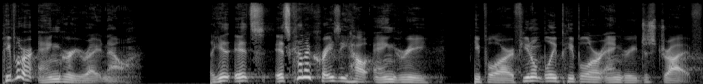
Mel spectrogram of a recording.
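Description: Speaking at a fairly quick pace with an American accent, a man uses a medium pitch and very wide pitch swings on a very clean recording with a silent background. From Tennessee, US South. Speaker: pastor. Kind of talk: sermon.

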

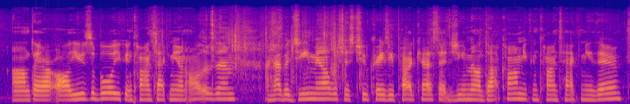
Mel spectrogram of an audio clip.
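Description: A woman's medium-pitched, monotone, flat voice at a moderate pace and very even loudness, over noticeable background noise. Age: 30s. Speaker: podcast host. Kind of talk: solo monologue. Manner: casual, with filler words.

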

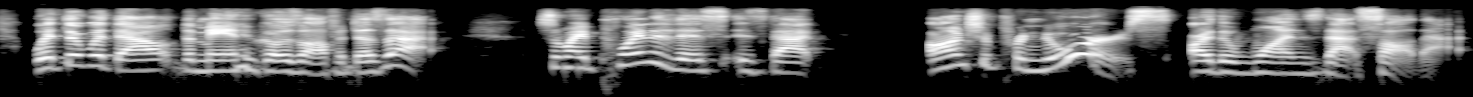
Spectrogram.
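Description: The quiet background holds a woman's medium-pitched voice. She talks at a moderate pace with lively intonation. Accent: Texan. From Texas, Houston. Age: 40s. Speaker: entrepreneur and author. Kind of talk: casual interview. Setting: video call.

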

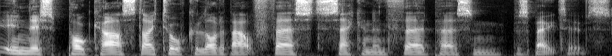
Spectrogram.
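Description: A man speaks at medium pitch. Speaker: podcast host. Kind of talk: interview conversation. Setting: video call. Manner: halting.

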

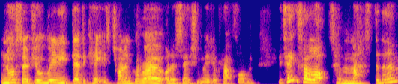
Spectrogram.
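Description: Delivery races along at a very fast pace, the intonation lively throughout. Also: woman, medium pitch for a woman. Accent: East Midlands. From England, Nottingham. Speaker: marketing strategist. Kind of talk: interview.

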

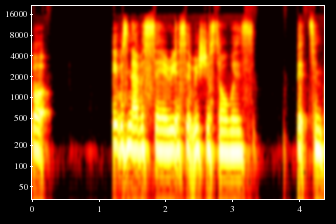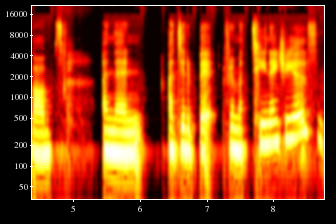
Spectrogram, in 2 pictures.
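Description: A woman with a Liverpool accent talks at a fairly low pitch and a fairly slow pace, with ordinary pitch variation, very even loudness and long, frequent pauses. The recording is very clean with a silent background. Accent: Scouse. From Liverpool, England. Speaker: photography model. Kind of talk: casual podcast interview.

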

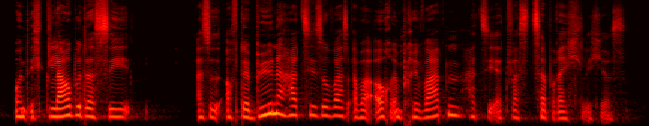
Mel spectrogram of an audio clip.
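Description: Over music in the background, a woman talks at a moderate pace in a medium pitch with ordinary pitch variation. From Germany, near Cologne. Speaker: cabaret artist and clown. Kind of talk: casual interview. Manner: reserved; halting.

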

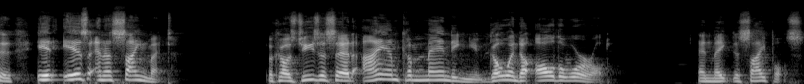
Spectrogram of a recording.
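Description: A man speaks with an Alabama accent at a fairly slow pace. His pitch is high. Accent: Southern US (Alabama). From Alabama, US South. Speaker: guest preacher. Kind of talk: sermon. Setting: church service with congregation.

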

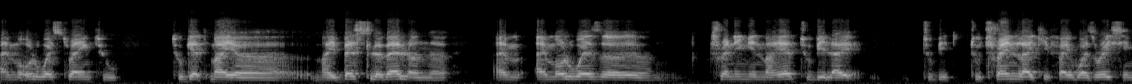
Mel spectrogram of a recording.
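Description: A man with a French accent, medium pitch, a bright, sharp tone, and monotone, flat intonation. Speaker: alpine ski racer. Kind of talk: interview. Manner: halting.

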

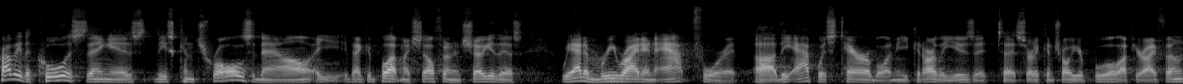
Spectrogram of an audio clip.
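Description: A man with an American accent uses an ordinary speaking voice at medium pitch with ordinary pitch variation. He talks at a fairly quick pace with hardly any pauses in a very clean recording with a silent background. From Kansas, small Mennonite farm town. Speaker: business executive. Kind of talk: interview.

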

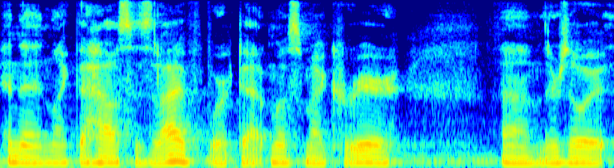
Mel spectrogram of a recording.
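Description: Fairly low in pitch, this man talks at a fairly quick pace with an American accent and vocal fry. His pitch variation is ordinary. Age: 30s. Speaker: firefighter. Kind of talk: casual chat. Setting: studio.

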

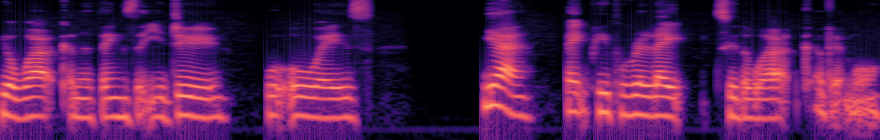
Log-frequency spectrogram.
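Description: In a London accent, the speaker talks at a fairly slow pace with fairly even intonation. The sound is dry and close with no echo, and the recording is very clean against a silent background. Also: woman. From London, England (born in Colombia). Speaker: playwright. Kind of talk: casual chat.

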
